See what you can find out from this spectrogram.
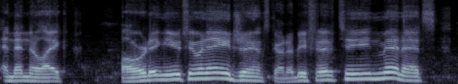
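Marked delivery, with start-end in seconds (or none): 1.2-4.4 mock snarky automated computer voice. Retelling a phone support line's message: imitating a snarky computer voice. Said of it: "You're awful snarky for a computer voice".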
